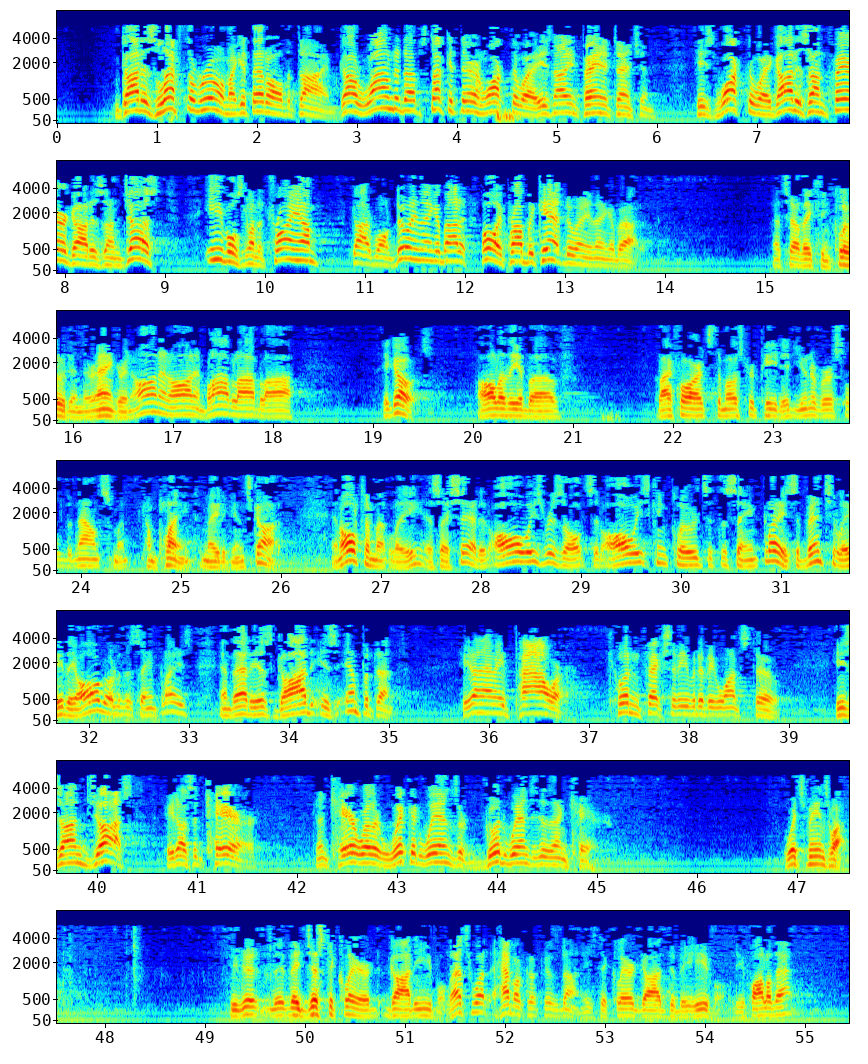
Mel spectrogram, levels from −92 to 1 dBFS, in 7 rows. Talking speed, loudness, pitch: 185 wpm, -20 LUFS, 140 Hz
